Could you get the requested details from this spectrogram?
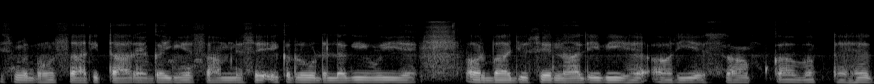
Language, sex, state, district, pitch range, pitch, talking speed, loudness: Hindi, male, Jharkhand, Jamtara, 100-105 Hz, 105 Hz, 180 wpm, -31 LUFS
